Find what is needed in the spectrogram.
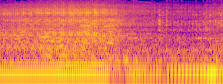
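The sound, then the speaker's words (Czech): A car bearing the volunteer firefighters' emblem from Píšť arrives at a church, its engine a low, steady rumble that dips briefly, then comes back in uneven pulses. “Ke kostelu právě přijíždí auto se znakem dobrovolných hasičů z Píště.”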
